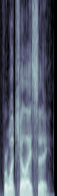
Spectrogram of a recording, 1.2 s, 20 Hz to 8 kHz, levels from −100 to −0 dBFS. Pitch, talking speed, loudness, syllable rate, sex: 150 Hz, 260 wpm, -14 LUFS, 6.0 syllables/s, male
